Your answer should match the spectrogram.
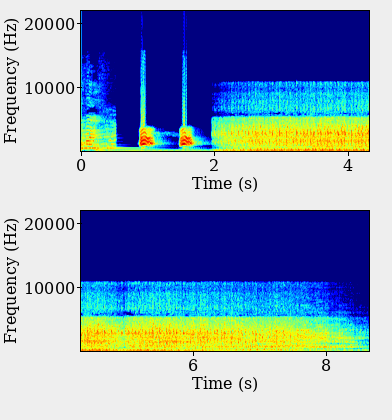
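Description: Background music holding sustained low notes, broken by two loud crow caws about a second in, half a second apart. From about two seconds in, a dense, steady wash of music follows.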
